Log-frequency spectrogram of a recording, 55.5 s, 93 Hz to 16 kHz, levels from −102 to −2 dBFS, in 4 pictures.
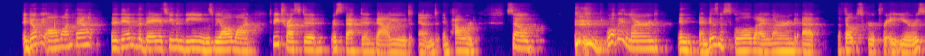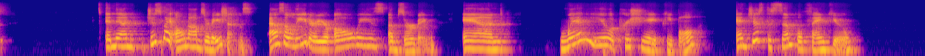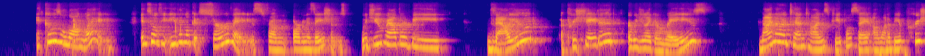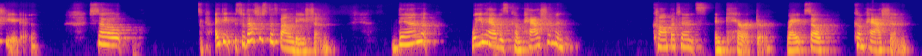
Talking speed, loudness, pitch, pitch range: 135 wpm, -21 LUFS, 195 Hz, 170-260 Hz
